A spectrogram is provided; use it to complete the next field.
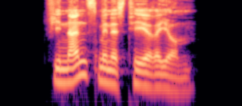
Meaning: ministry of finance
- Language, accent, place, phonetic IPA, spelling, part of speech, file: German, Germany, Berlin, [fiˈnant͡sminɪsˌteːʁiʊm], Finanzministerium, noun, De-Finanzministerium.ogg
